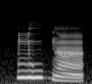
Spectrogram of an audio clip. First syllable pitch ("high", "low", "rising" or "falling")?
high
